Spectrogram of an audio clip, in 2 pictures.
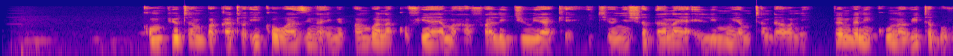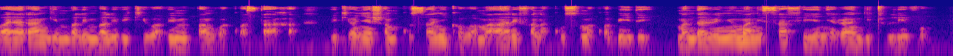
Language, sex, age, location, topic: Swahili, male, 18-24, Nairobi, education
